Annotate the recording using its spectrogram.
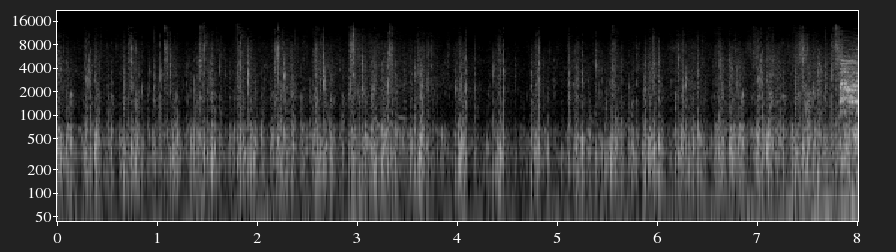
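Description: Footsteps of a large group walking briskly on a paved street: a dense, irregular stream of many shoe strikes.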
